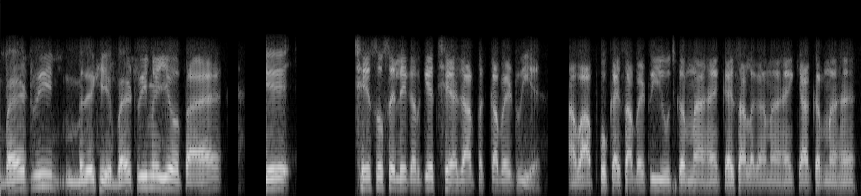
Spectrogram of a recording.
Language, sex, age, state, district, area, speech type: Urdu, male, 60+, Bihar, Supaul, rural, conversation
